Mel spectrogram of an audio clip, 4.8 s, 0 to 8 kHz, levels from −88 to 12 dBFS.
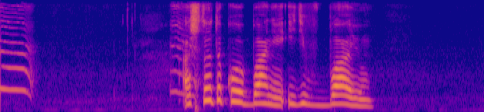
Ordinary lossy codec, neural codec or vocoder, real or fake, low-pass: none; none; real; 7.2 kHz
